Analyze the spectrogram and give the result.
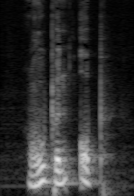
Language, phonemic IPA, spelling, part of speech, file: Dutch, /ˈrupə(n) ˈɔp/, roepen op, verb, Nl-roepen op.ogg
- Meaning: inflection of oproepen: 1. plural present indicative 2. plural present subjunctive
